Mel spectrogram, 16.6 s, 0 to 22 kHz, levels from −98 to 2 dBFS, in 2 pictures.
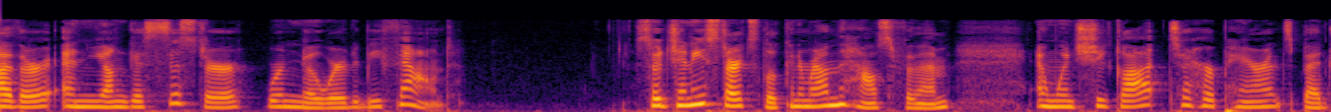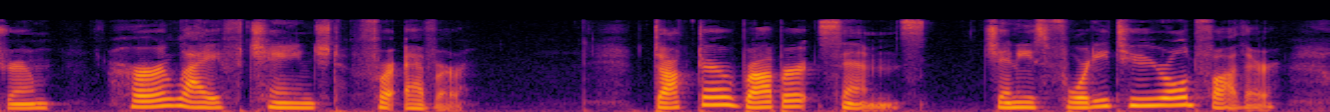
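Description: Nothing technical goes wrong anywhere in this speech recording, so there's nothing to flag from beginning to end.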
